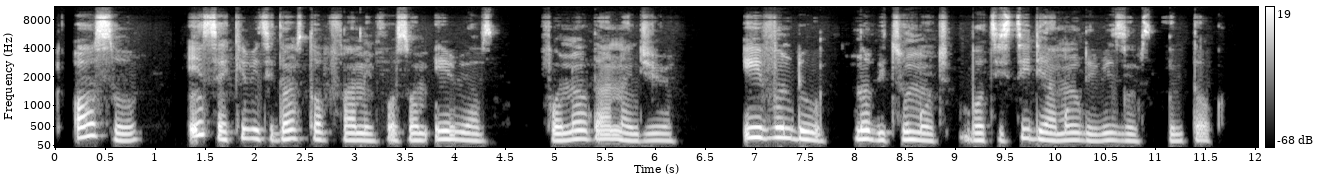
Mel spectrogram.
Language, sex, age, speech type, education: Nigerian Pidgin, female, 30-45, spontaneous, tertiary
